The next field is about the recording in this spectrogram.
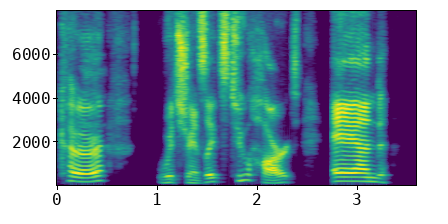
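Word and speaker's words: Cœur: me guessing um but I believe you pronounced this ker um and it's translated to heart I did get the translations this time so it's called ker which translates to heart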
